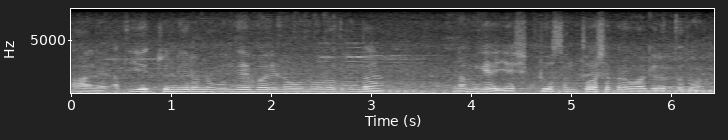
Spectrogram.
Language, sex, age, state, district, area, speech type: Kannada, male, 60+, Karnataka, Kodagu, rural, spontaneous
